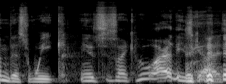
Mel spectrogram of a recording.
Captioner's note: laughter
